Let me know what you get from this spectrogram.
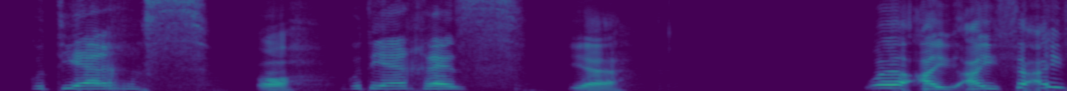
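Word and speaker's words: Gutiérrez: They say we have to roll the R, so Gutierrez.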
